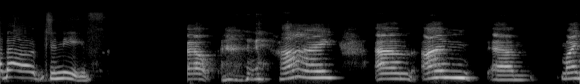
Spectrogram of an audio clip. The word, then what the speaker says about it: Geneve: How about Geneve? Oh, hi. My name is unpronounceable, so that's cool. Am I pronouncing it wrong? Everybody does. It's Geneve, which makes no sense phonetically. Every E is different, so that's if you get it wrong, that's cool.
